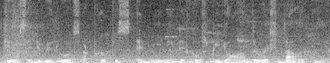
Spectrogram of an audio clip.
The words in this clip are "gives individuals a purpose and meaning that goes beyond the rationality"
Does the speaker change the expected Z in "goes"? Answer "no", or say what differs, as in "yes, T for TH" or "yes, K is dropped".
no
